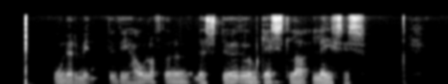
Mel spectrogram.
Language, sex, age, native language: Icelandic, male, 30-39, Icelandic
